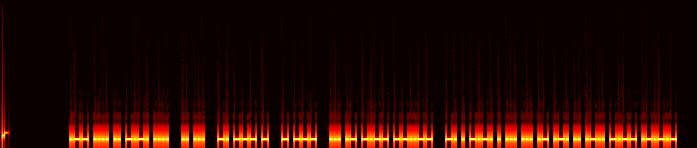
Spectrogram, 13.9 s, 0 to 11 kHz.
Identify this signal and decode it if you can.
Morse code, heard as a keyed tone, about 28 wpm, 700 Hz. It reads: WHICH IS NOT TO SAY, NECESSARILY.
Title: Sentences from Top 1400 Words 30wpm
